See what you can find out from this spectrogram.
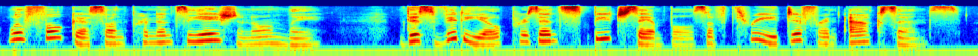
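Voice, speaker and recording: An American woman with a General American accent gives a scripted English lesson in a clear, measured way. Her voice sits at a middle pitch. The recording is dry and close. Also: animated, no room sound, poor audio. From United States. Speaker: English teacher.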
